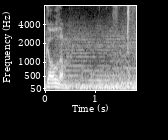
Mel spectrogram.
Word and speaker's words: golem: have a flesh Golem um but that is pronounced Golem and somewhere around this time this game obviously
